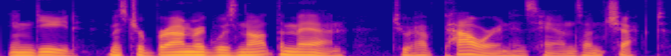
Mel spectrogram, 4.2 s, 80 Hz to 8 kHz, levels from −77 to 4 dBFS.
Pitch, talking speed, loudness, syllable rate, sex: 110 Hz, 200 wpm, -19 LUFS, 5.2 syllables/s, male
